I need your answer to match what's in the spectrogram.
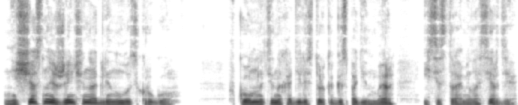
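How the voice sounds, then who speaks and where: A man narrating a classic novel in a measured, grave storytelling manner. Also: low voice, a little mellow, breathy edge, no echo, studio quality. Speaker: audiobook narrator. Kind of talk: dramatic literary narration.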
